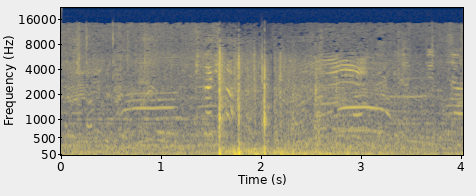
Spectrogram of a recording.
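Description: Fireworks whistle as they shoot upward.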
